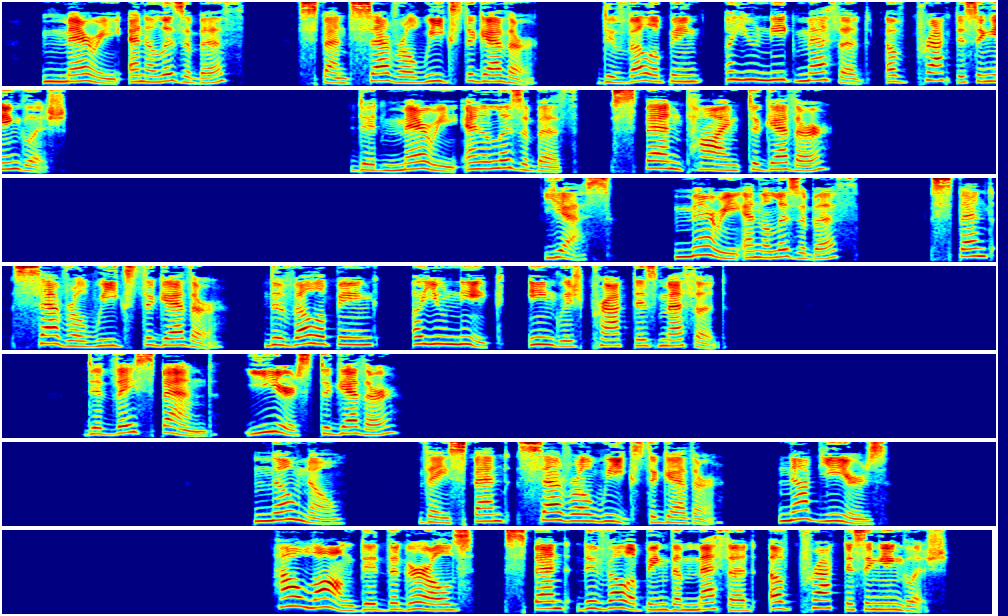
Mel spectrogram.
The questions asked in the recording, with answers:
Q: How long did the girls spend developing the method of practicing English?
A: They spent several weeks developing the method of practicing English.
